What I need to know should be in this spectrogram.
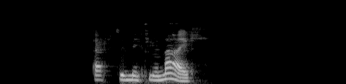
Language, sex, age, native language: Icelandic, female, 30-39, Icelandic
